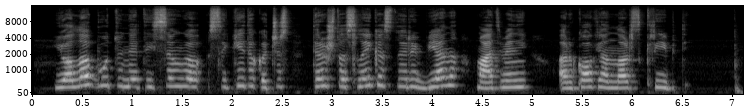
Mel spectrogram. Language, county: Lithuanian, Alytus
